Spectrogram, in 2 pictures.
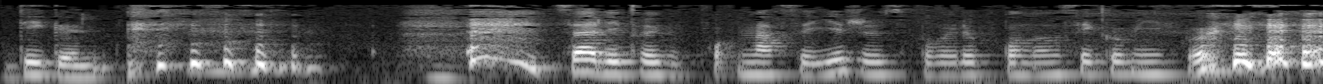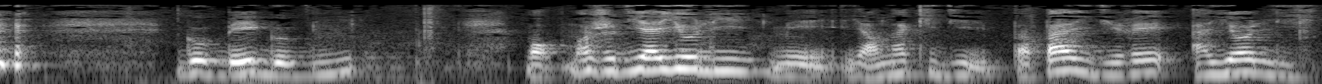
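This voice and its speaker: A middle-aged woman from the south of France tells her story in a casual interview, her southern French accent clear in every phrase. Her voice sits low and mellow. She talks freely, laughs often and stops on little fillers as she searches for words. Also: steady tone, normal speed. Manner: chatty, laughs often, hesitant with many fillers. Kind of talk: casual personal conversation.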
